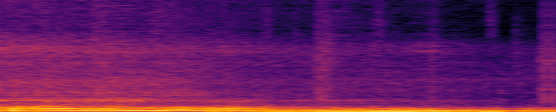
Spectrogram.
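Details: Car with its rear muffler just removed: deep raspy exhaust drone swelling and falling through a couple of blips, far too loud; loud exhaust with no rear silencer.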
